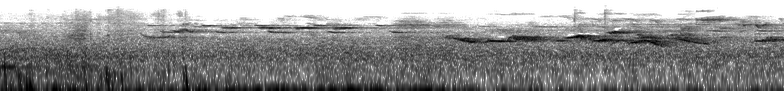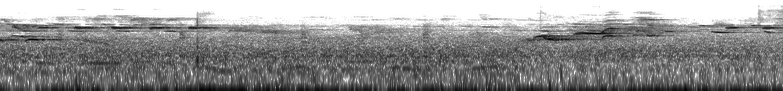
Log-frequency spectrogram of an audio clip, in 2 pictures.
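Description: Faint birdsong: several short chirping phrases, in two spells, over a steady low rumble.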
